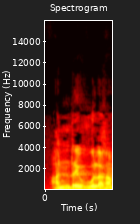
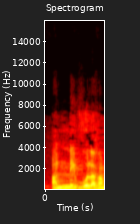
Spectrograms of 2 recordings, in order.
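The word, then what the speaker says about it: அன்று இவ்வுலகம்: சரியாக உச்சரித்தேன் சொல்ல முடியாது அன்றி உலகம் அளந்தாய் அடி போற்றி அப்படின்னு தான் சொல்லி இருக்கணும் ஆனா சொல்லும்போது அன்னிவ்லகம் அளந்தாய் அடி போத்தி அப்படின்னு சொன்னேன் நீங்கள் எந்த திவதேசத்துக்கு போனாலும் எந்த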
